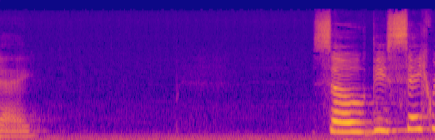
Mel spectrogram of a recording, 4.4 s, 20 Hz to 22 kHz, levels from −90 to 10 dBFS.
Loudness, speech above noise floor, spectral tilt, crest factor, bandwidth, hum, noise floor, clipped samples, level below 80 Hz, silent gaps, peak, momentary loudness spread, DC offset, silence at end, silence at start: -13 LUFS; 30 dB; -3 dB/octave; 18 dB; 16.5 kHz; none; -45 dBFS; under 0.1%; -44 dBFS; none; 0 dBFS; 21 LU; 0.7%; 0 s; 0 s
